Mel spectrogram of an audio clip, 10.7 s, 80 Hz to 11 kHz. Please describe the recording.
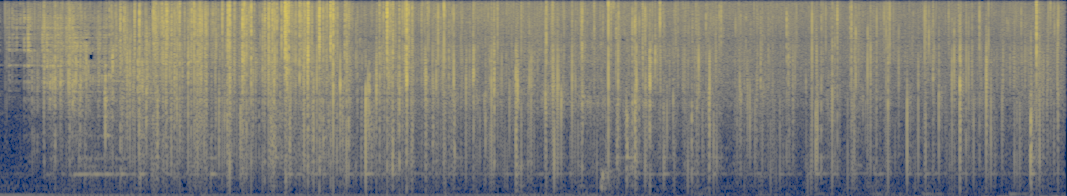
Frying an egg. Recorded using a Rode NT4 into a Sony PCM D50.
cooking, foley, food, frying, sizzling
